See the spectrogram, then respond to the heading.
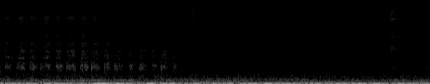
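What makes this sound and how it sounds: A colored pencil held in the fingers is rubbed in short strokes over the drawing on a thin paper page of an open coloring book, making a continuous scratchy rub. Quick, bright, rhythmic strokes fill the first couple of seconds, then the rubbing turns softer and sparser, with one brief bright scratch near the end over a steady low hum.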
